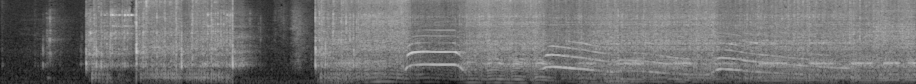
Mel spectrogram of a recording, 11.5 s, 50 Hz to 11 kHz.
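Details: Echo HC-1600 hedge trimmer, long unused, running after carb work: raspy two-stroke revs up and sags back several times, never crisp at speed; running lean, so the hidden high-speed carb screw needs opening about half a turn, and the idle may need resetting.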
